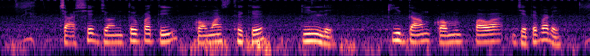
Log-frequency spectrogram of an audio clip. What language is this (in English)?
Bangla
